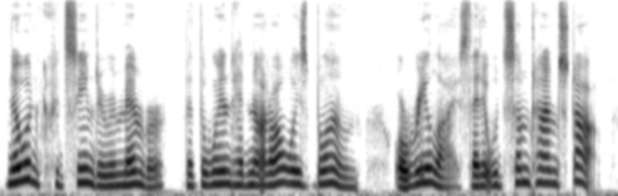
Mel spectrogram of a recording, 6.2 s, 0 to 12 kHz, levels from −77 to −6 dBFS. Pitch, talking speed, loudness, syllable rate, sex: 205 Hz, 195 wpm, -18 LUFS, 5.3 syllables/s, female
